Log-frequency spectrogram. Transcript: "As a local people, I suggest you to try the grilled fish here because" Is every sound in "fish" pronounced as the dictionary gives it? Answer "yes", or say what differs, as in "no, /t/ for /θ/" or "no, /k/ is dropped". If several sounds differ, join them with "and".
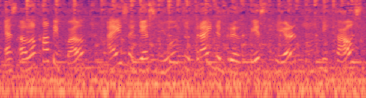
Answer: no, /s/ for /ʃ/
